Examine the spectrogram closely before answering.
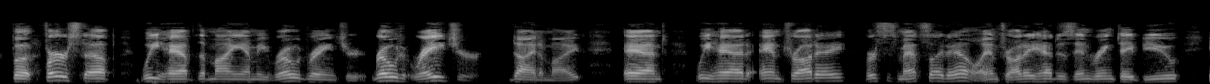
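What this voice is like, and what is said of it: Hoarse voice. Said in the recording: “My voice is still hoarse from booing and cheering.”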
